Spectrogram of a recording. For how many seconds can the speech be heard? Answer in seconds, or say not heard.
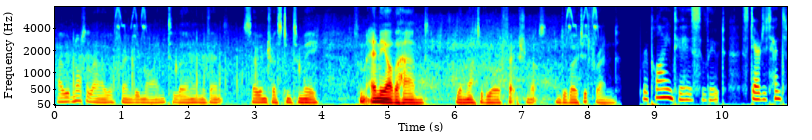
11 s.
